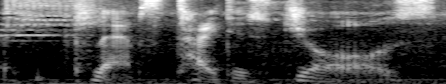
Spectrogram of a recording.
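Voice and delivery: low, soft, near-whisper; hushed narration. A narrator's reading. Narrator on gator holding his tongue, hushed. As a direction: drop to a tense hush.

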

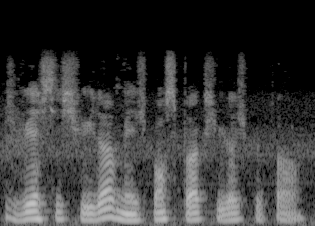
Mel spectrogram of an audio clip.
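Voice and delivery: ordinary talk, nothing marked

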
